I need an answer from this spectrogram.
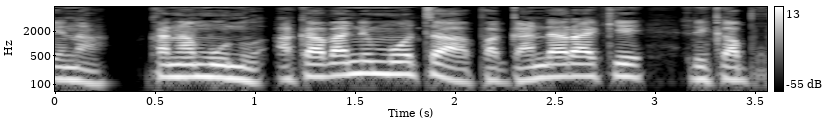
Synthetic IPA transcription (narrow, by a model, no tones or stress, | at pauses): n | kanamun̤uʔakaʋane̞mo̞tapaɡʱandaɾake̞ | rikap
